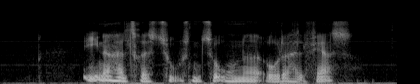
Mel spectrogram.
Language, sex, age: Danish, male, 35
